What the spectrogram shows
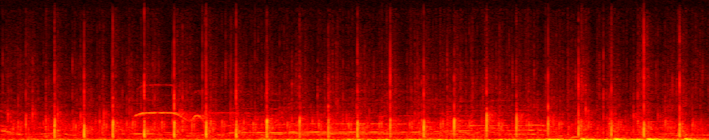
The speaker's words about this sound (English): I think these are the middle fans making all this noise. It is.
